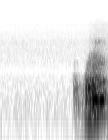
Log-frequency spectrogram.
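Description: Near silence, then about one and a half seconds in a short, pitched vocal sound that lasts under a second.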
